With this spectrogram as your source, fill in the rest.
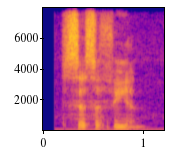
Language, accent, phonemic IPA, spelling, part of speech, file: English, US, /ˌsɪsəˈfiːən/, Sisyphean, adjective, En-us-Sisyphean.ogg
- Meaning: 1. Incessant or incessantly recurring, but futile 2. Relating to Sisyphus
